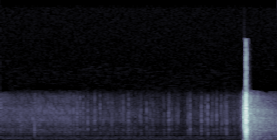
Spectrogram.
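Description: Faint room hiss and hum, then a single sudden, loud, sharp bang near the end, ringing off briefly.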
